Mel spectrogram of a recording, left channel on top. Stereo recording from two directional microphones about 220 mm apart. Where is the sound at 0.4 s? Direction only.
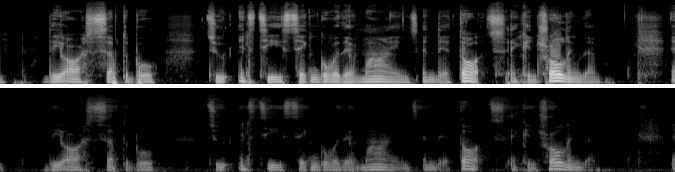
45° left (ahead or behind).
